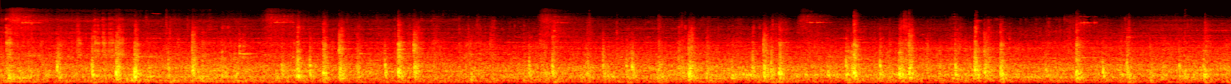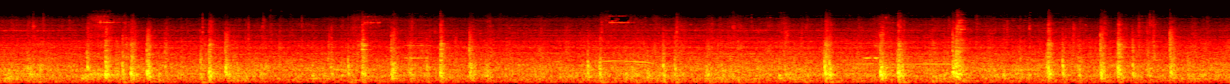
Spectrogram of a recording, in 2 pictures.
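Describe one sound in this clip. A steam locomotive chuffs in the distance.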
